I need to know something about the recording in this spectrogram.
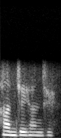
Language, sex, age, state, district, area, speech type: Punjabi, female, 18-30, Punjab, Firozpur, rural, conversation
